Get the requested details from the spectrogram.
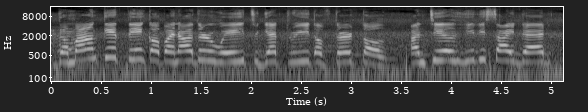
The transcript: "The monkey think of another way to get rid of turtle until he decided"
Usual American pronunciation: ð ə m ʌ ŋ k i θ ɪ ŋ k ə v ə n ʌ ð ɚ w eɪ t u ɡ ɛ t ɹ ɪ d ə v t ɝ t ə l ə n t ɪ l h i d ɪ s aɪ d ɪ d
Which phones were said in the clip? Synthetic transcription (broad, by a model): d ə m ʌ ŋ k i t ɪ ŋ k ə v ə n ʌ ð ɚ w eɪ t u ɡ ɛ t ɹ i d ə v t ɝ t ə l ə n t ɪ l h i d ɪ s aɪ d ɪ d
